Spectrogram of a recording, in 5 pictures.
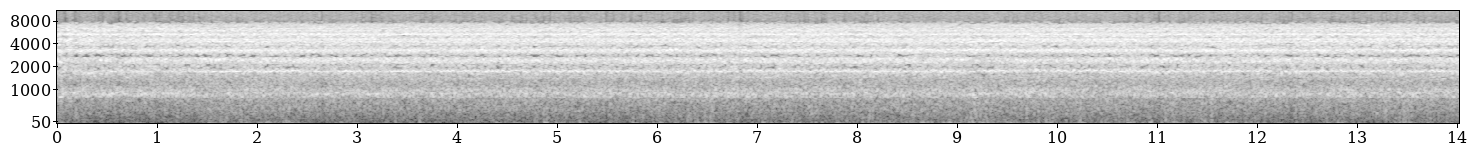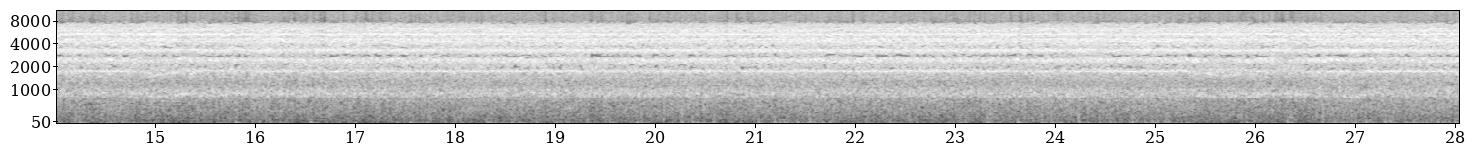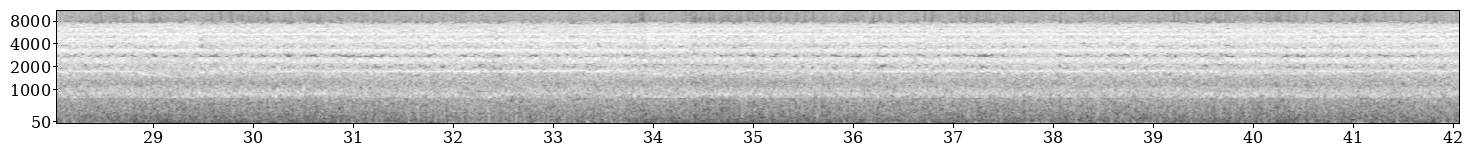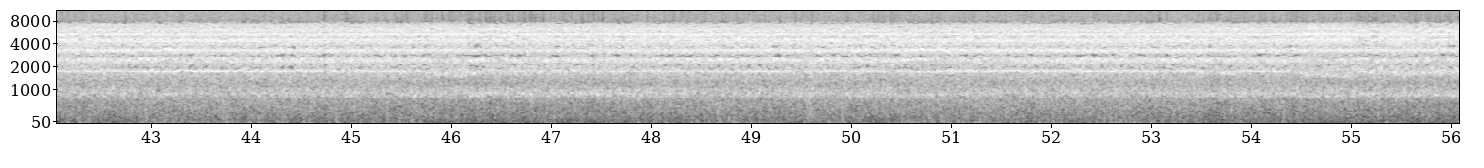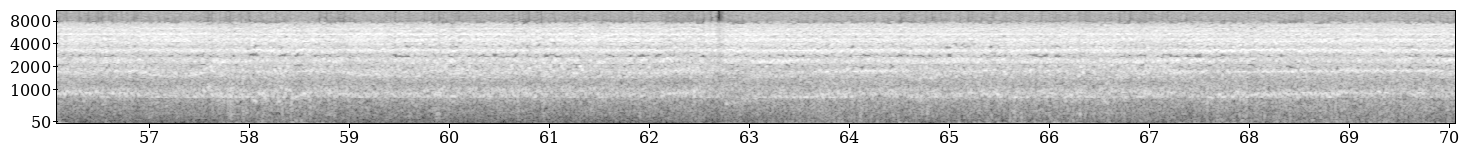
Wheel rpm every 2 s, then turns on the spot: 230, 230, 230, 230, 230, 230, 230, 230, 230, 230, 230, 240, 230, 230, 230, 230, 230, 230, 240, 230, 230, 230, 230, 230, 230, 230, 230, 220, 230, 220, 210, 190, 220, 220, 220.
none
